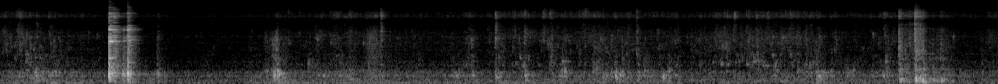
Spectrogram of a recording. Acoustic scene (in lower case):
kitchen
